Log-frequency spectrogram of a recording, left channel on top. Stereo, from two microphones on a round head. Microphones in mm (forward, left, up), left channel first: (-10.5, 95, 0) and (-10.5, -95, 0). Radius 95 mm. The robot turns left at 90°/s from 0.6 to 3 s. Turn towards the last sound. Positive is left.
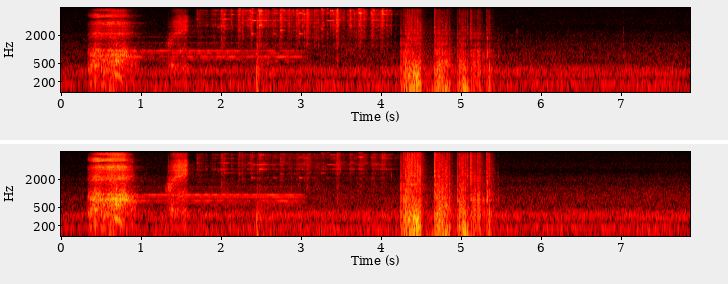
turn(degrees=-40)  # may be behind; listen again after turning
